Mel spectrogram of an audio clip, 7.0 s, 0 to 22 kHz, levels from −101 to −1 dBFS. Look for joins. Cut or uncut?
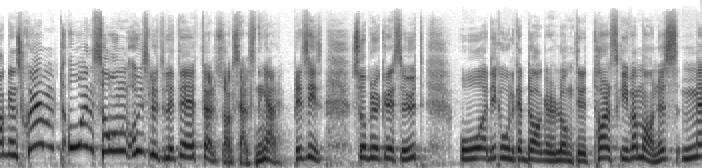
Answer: cut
